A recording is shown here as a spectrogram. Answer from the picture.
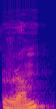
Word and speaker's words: HRUM: direct to the point this is rum okay rum I think this H is silent rum and if you don't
